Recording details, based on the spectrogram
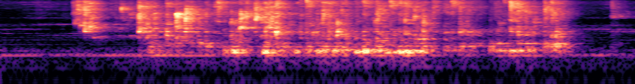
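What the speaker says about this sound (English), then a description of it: "Okay, so I'm going to pour" Thick pasta sauce pours steadily into a casserole dish for a few seconds, a continuous wet glugging flow with soft splashing, fairly close and without speech.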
